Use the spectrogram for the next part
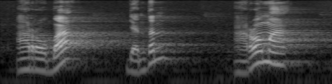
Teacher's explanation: Karena B dan mim satu artikulasi di bibir. Satu makhraj.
